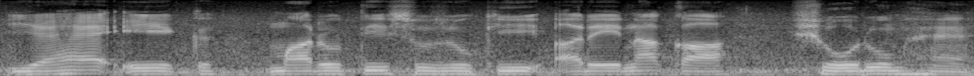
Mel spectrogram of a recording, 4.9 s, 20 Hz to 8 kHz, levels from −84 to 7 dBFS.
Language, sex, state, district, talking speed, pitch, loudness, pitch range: Hindi, male, Haryana, Rohtak, 100 wpm, 115 Hz, -17 LUFS, 110-120 Hz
